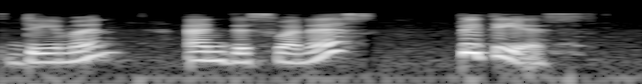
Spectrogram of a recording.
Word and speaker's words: Damon: pronounced syracuse or syracuse this word is demon and this one is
